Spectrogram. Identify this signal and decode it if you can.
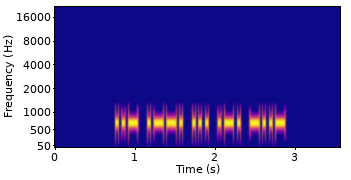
Morse code, heard as a keyed tone, about 30 wpm, 700 Hz. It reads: UPSRX
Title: Code Groups - 5 Letters - 30wpm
